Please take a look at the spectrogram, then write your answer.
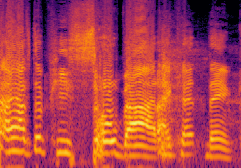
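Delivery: high, loud, drawn-out whine; desperate whine. Real, not acted. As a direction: plead like you're bursting. Desperate need to pee.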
